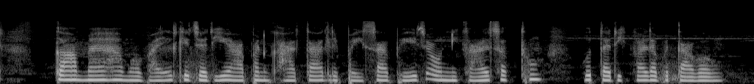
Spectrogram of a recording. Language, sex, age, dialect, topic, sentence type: Chhattisgarhi, female, 18-24, Central, banking, question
